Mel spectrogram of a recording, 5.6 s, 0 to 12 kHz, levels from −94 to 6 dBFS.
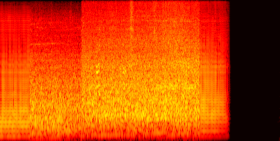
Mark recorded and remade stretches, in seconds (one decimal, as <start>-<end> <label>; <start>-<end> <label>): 0.0-0.6 remade; 0.6-4.0 recorded; 4.0-5.6 remade

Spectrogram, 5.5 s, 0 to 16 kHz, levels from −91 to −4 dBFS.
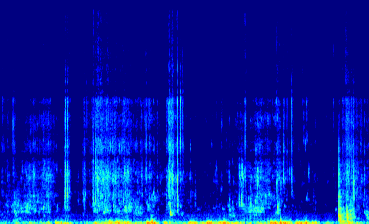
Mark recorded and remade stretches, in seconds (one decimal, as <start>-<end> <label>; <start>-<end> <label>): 0.0-1.0 remade; 1.0-2.7 recorded; 2.7-3.6 remade; 3.6-4.2 recorded; 4.2-5.5 remade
